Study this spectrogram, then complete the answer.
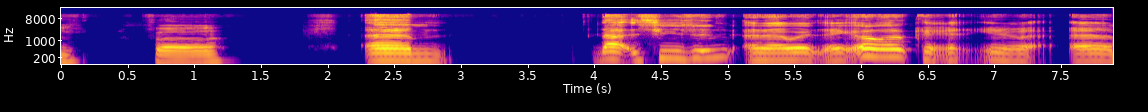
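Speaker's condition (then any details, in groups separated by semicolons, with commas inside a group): Cerebral palsy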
